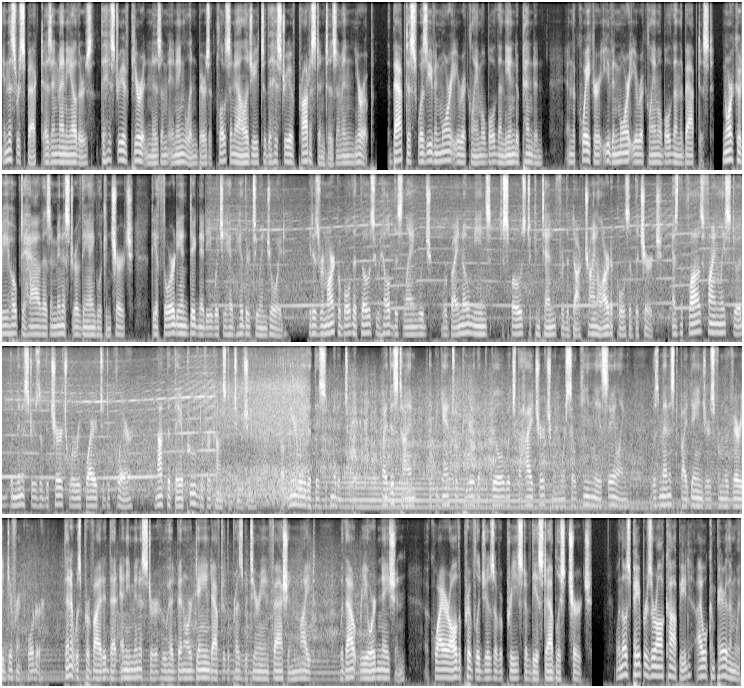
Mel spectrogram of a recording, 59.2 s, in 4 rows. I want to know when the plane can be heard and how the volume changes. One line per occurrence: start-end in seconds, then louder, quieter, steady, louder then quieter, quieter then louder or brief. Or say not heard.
18.9-52.0 louder then quieter.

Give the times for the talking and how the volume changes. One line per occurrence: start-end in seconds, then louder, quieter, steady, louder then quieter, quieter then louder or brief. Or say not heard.
0.0-59.1 steady.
